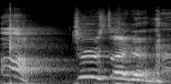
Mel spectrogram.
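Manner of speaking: high, loud, mocking yell.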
